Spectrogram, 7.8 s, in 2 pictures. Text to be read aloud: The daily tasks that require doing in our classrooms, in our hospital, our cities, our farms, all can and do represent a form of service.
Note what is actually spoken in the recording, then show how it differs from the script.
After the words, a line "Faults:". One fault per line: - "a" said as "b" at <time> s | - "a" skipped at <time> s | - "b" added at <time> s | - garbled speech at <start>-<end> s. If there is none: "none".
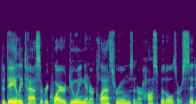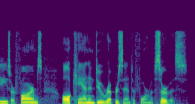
The daily tasks that require doing in our classrooms, in our hospitals, our cities, our farms, all can and do represent a form of service.
Faults:
- "hospital" said as "hospitals" at 2.8 s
